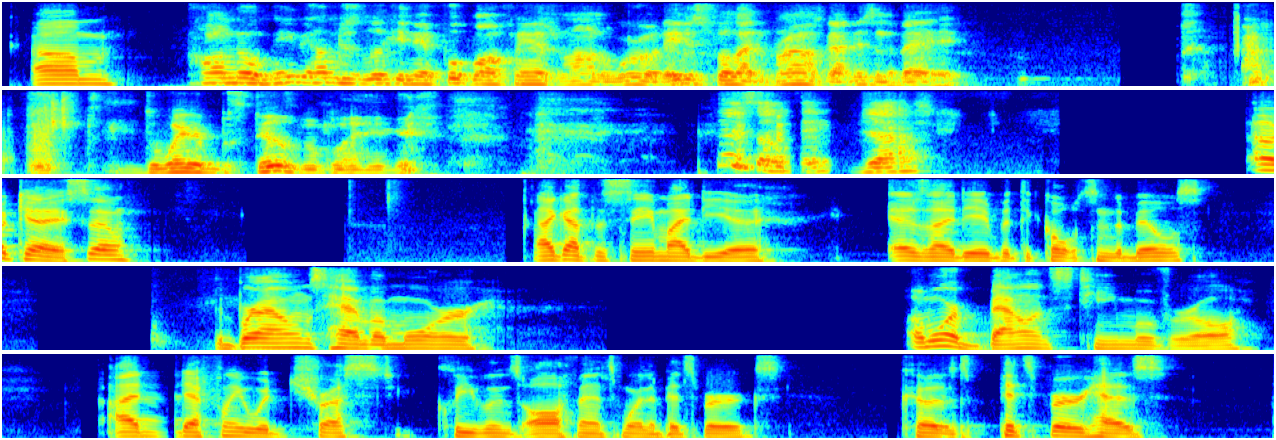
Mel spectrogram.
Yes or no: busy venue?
no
